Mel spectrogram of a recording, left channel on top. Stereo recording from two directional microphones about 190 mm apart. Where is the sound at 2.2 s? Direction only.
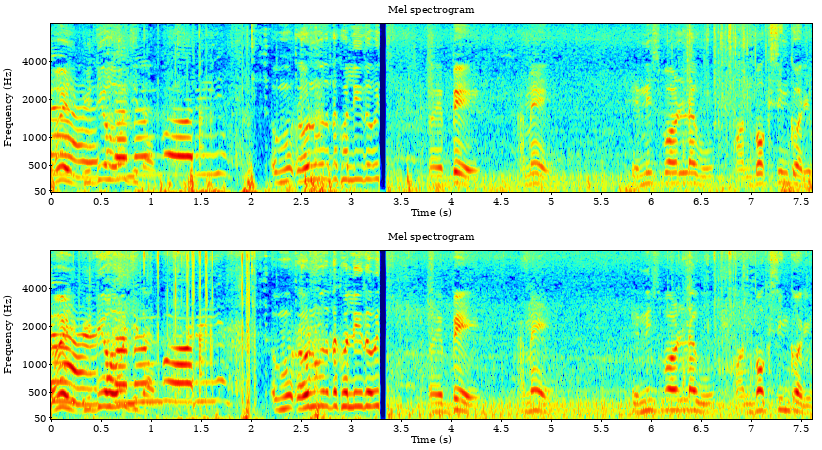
50° left (ahead or behind).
